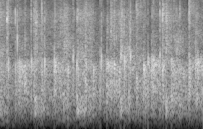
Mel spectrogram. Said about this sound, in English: So let's please give a warm welcome and show our appreciation to Mr. Mervyn!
